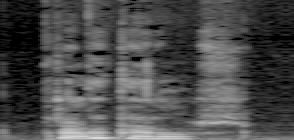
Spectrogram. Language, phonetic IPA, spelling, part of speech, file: Polish, [ˌprɔ.lɛ.ˈtar.ʲjuʃ], proletariusz, noun, LL-Q809 (pol)-proletariusz.wav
